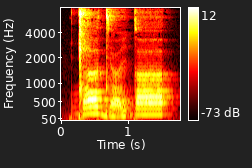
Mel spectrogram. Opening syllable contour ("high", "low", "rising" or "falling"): high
